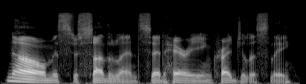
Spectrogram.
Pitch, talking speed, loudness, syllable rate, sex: 95 Hz, 115 wpm, -21 LUFS, 4.6 syllables/s, male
